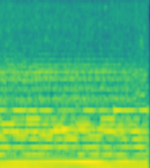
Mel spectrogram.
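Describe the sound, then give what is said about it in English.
A sound effect of rubies and sapphires raining down from clouds of corundum on another planet, a dense, steady shimmer of tiny pattering drops over sustained humming tones. It is continuous and fairly loud for the full moment, with no voices. “When these clouds move across the surface of the planet, the whole thing glimmers across my photoreceptors as it rains rubies and sapphires.”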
